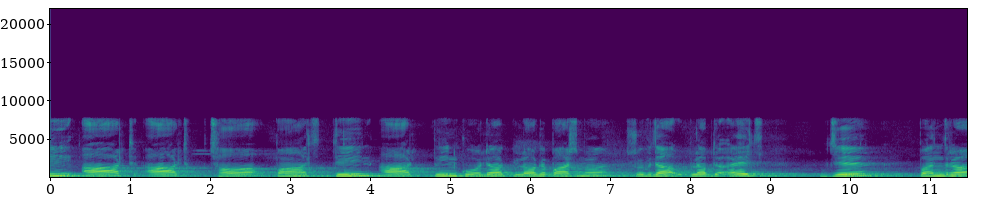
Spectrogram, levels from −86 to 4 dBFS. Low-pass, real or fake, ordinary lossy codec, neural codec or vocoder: none; real; none; none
